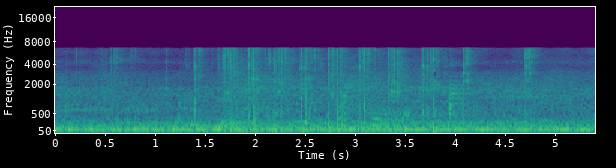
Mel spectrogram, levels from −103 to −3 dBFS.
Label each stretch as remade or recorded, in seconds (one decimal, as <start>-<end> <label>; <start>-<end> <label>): 0.0-3.7 remade; 3.7-4.9 recorded; 4.9-5.4 remade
